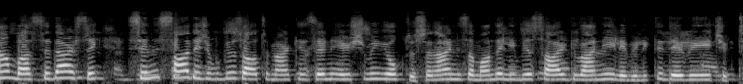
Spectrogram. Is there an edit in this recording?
no; 0 cuts

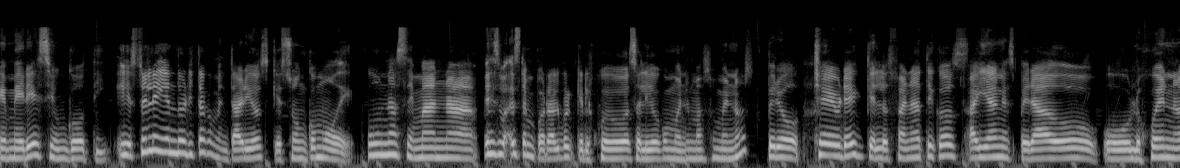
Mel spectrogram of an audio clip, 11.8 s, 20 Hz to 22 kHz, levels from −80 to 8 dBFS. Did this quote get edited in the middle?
yes; 3 cuts; at 3.7 s, 5.2 s, 6.8 s

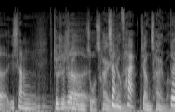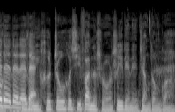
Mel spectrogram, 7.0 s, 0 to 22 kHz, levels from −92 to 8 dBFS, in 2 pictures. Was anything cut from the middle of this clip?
yes; 1 cut; at 5.7 s

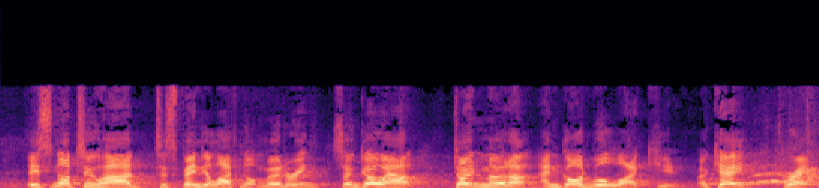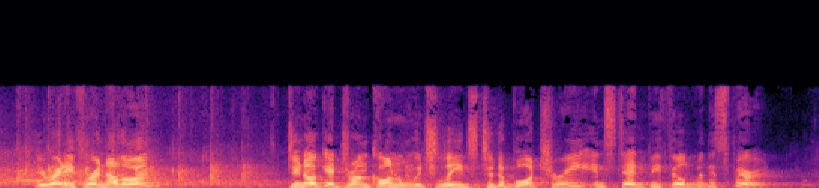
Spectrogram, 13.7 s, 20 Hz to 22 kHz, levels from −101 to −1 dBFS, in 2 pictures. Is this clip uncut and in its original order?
no; 3 cuts; at 2.7 s, 9.1 s, 10.2 s

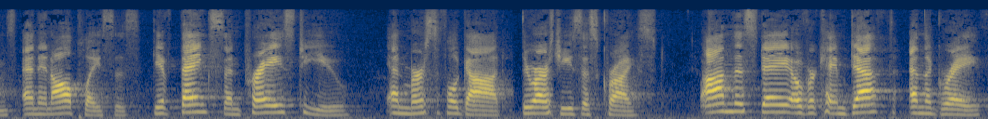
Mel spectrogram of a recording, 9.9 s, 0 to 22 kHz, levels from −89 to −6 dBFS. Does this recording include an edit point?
yes; 5 cuts; at 1.5 s, 3.9 s, 5.1 s, 5.5 s, 7.0 s

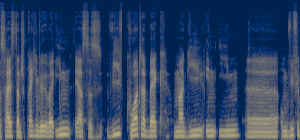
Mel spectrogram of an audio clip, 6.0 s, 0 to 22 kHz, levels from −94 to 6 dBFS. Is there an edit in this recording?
yes; 3 cuts; at 1.5 s, 2.4 s, 4.1 s

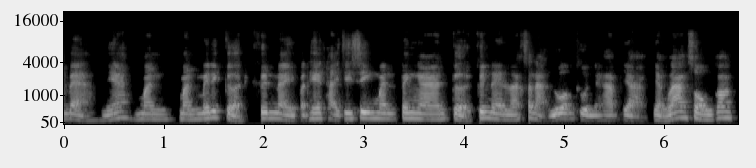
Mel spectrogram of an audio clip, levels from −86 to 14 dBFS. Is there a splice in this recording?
yes; 1 cut; at 5.8 s

